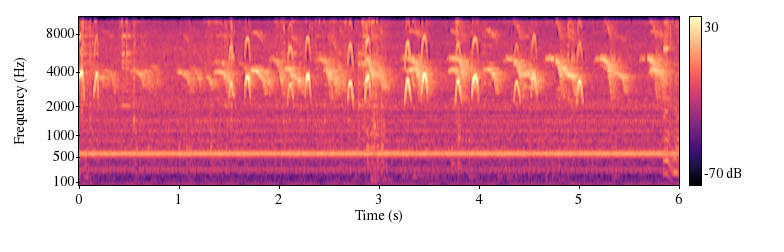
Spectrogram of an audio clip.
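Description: Domestic duckling peeping: a fast run of short, high-pitched peeps, each falling in pitch, several a second, over a steady hum.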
